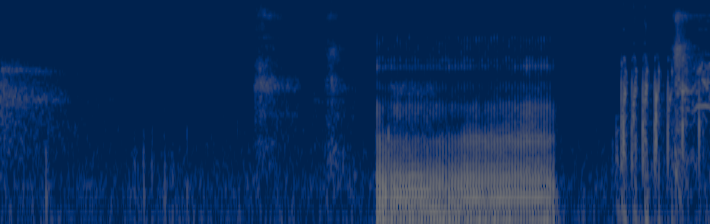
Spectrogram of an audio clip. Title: Bulldog Funny Snoring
